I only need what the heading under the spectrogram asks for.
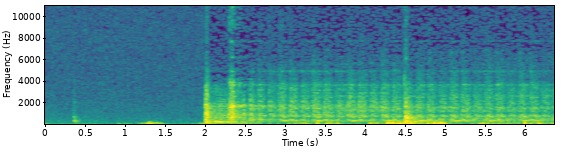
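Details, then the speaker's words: Owatonna 260 swather, first start of the season on a weaker battery: a brief crank, then it catches at once and settles into an even, steady run. "perfect see it once you running it runs great or fires up great just that side of the head"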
